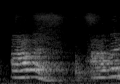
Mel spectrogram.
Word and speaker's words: hour: hour में H हमारा consonant है, लेकिन साउंड इसकी हमारी O की है, इसलिए हम यूज करेंगे N. H हमारा साइलेंट है.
